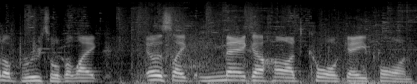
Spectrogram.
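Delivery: usual speaking voice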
